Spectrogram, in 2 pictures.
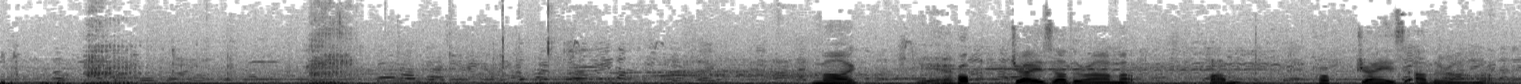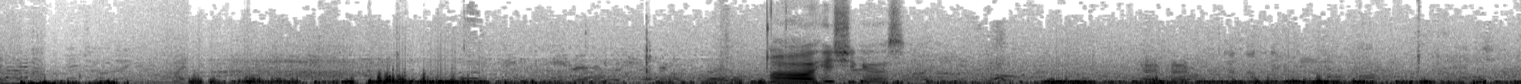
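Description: A horse's hooves thud softly on grass as it trots.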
